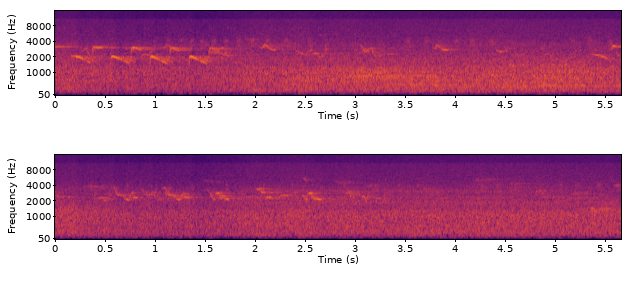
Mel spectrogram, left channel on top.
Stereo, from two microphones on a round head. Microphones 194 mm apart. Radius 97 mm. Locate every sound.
Only background noise.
